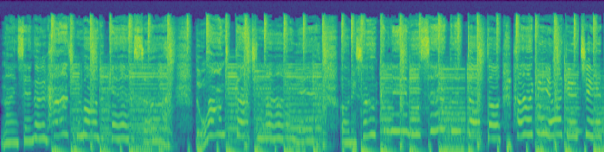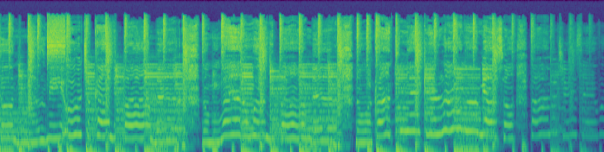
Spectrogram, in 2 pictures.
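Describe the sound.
A Korean pop song plays with a sung vocal over steady full-band accompaniment, loud and continuous from start to finish with no talking over it.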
